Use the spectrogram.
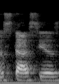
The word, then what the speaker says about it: Stasia: No, I funny enough don't know Stasia's last name. Stasia. Yes, Stasia.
